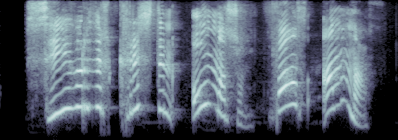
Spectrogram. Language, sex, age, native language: Icelandic, female, 11, Icelandic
